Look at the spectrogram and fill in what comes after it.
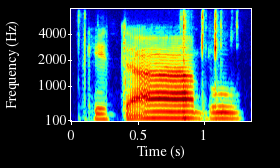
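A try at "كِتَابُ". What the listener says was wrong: अभी शुरू में थोड़ा ज्यादा लंबा कीजिए, आदत नहीं बनेगी फिर लंबा करने की।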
